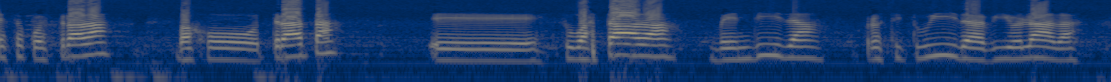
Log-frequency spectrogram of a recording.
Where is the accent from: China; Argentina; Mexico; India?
Argentina; Burzaco, Buenos Aires Province; nosotros somos de Bursaco, Almirante Brón.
